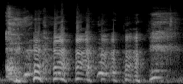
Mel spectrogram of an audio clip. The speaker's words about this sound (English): I still have to cough.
